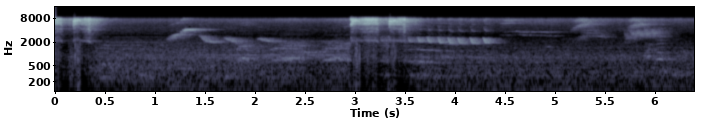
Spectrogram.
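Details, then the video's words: Orange-headed thrush song used as a lure for other birds: short falling whistled phrases and a burst of scratchy, harsh twittering, over steady background hiss. "PANCINGAN ANIS MERAH MANTAP YANG LAIN LANGSUNG NYAUT"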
